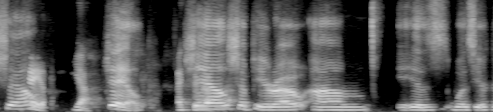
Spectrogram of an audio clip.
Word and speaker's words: Shale: And then, Shale, is it pronounced Shale? Shale, yeah.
